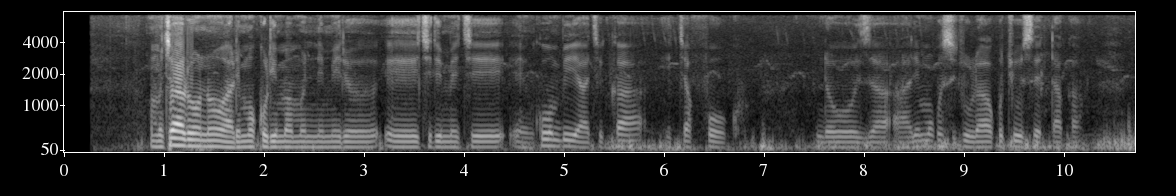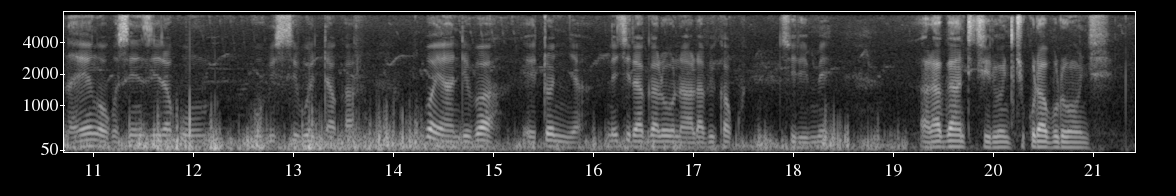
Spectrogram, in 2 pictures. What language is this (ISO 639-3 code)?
lug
